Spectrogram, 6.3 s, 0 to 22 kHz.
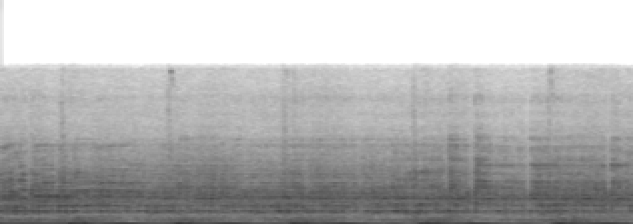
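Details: Honda Prelude with freshly rebuilt F20B (86mm bore, K20A Type R pistons, stock rods, polished crank) on first run: clean repeated blips rising and falling smoothly, no misses or knocks; engine revs freely, no smoke, healthy.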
